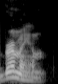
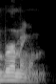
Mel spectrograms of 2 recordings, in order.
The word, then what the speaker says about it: Birmingham: And I've learned you got to say it like Birmingham. You don't say Birmingham. You got to say it with without the H, you know, Birmingham.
